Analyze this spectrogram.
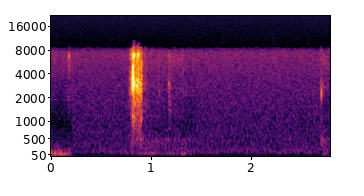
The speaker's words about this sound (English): Sorry. I was just savoring one of the last few sips of this 90-minute beer on this less than 90-minute show.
